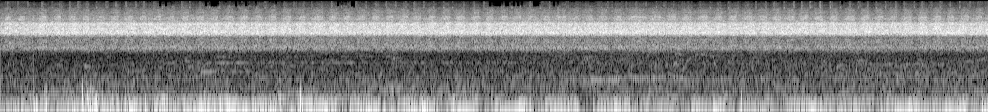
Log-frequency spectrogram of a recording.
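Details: Continuous high, pulsing drone of chirping crickets in a natural setting, steady and unbroken, over a bed of low rustling and rumbling background noise.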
